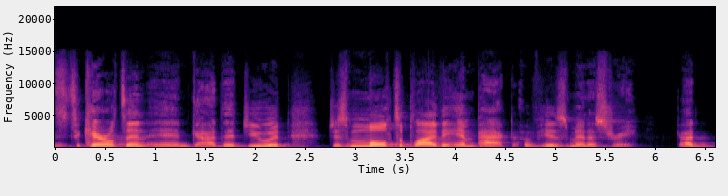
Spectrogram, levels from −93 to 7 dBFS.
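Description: Nothing in the way of technical faults turns up anywhere in this bit of speech, so there's really nothing to flag here.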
